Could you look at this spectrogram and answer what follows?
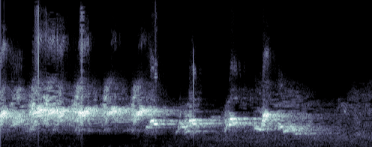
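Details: Hobby-kept red-whiskered bulbul (jambul) delivering a rapid, continuous stream of sweet whistled and chirping notes that slides slightly lower and fades toward the end.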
